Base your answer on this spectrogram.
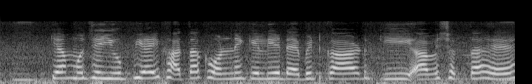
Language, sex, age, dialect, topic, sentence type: Hindi, female, 18-24, Marwari Dhudhari, banking, question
